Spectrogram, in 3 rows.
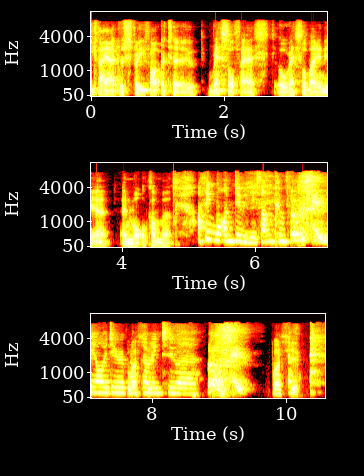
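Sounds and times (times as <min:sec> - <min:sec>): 
speech: 0:00.0 - 0:10.3
sneeze: 0:06.6 - 0:07.1, 0:08.8 - 0:09.5.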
